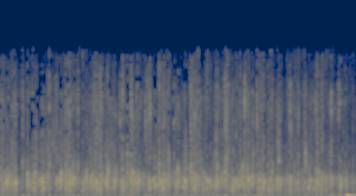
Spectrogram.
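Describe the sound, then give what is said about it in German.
A crowd applauds steadily, a dense wash of many hands clapping at an even level for a few seconds with no voices rising above it. “Ich würde sagen, erstmal einen großen Applaus.”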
